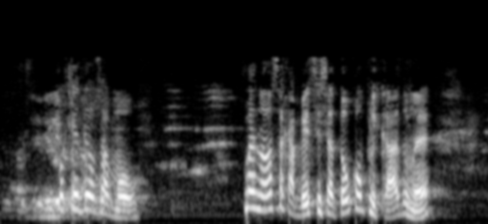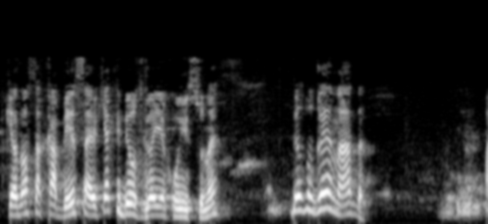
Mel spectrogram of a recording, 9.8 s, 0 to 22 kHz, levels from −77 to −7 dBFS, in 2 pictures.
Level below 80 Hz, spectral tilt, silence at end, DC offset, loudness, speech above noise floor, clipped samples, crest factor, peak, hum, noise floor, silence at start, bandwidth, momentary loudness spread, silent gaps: -60 dBFS; -4 dB/octave; 0 s; under 0.1%; -14 LUFS; 39 dB; under 0.1%; 14 dB; 0 dBFS; none; -53 dBFS; 0.05 s; 8 kHz; 17 LU; none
